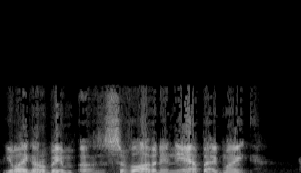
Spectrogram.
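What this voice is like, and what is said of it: Put-on Australian accent. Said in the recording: “Well, how did you do that? ... If I'm around Australian people for too long, it'll slip by itself”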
